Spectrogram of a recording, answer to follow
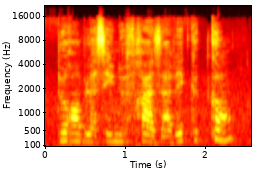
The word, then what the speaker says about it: quand: Peut remplacer une phrase avec quand, como ven la D, acuérdense, no se pronuncia, quand tu arriveras, cuando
